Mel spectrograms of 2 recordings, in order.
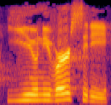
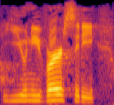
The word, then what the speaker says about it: university: I work at a university why if we have a u if you pay attention the pronunciation of this letter is a consonant sound Yu Yu like a like a y in Spanish uhhuh or like a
